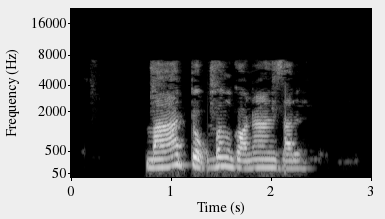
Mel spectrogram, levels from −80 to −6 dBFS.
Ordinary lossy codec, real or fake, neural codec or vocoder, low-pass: MP3, 48 kbps; real; none; 7.2 kHz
